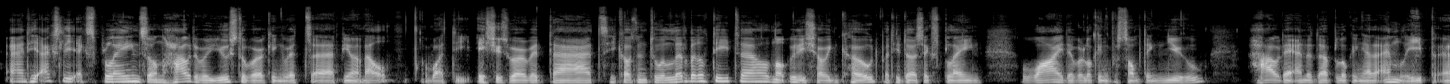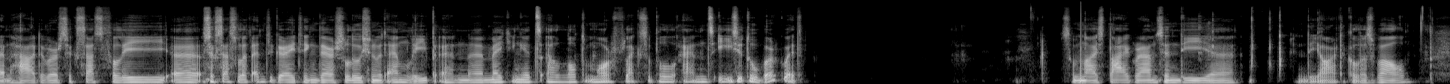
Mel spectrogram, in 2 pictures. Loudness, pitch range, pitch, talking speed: -18 LUFS, 95-110 Hz, 100 Hz, 180 wpm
